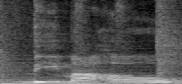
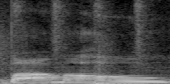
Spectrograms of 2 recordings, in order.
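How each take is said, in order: First: The first word sounds like 'bee'. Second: The first word sounds like 'buy'.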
